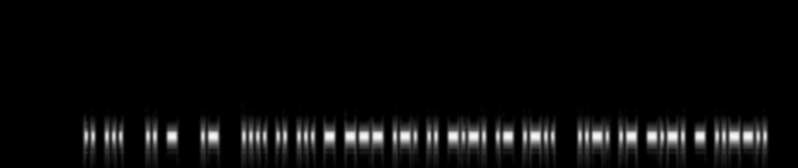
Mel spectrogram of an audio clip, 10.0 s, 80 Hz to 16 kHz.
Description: Morse code, heard as a keyed tone, about 28 wpm, 700 Hz. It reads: IS IT A HISTORICAL FACT?
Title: Sentences from Top 1000 Words - Review Part 4 - 28wpm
